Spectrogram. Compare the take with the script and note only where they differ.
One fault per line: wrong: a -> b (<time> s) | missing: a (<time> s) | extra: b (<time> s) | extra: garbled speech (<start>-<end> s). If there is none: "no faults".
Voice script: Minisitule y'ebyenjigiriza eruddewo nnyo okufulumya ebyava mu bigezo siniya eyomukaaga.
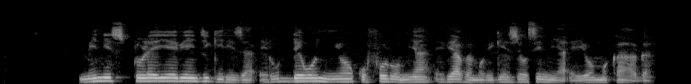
no faults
